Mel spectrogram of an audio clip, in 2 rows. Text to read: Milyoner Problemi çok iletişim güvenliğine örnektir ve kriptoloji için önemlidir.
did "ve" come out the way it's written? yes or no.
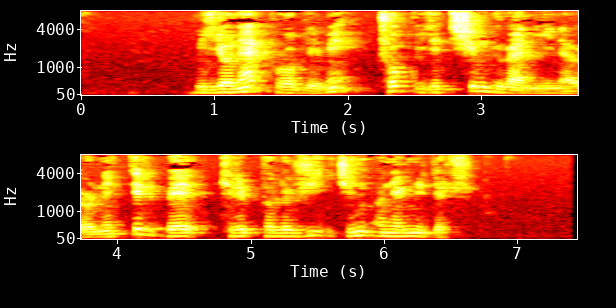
yes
